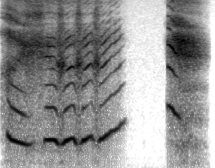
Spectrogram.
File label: MOOD, JP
